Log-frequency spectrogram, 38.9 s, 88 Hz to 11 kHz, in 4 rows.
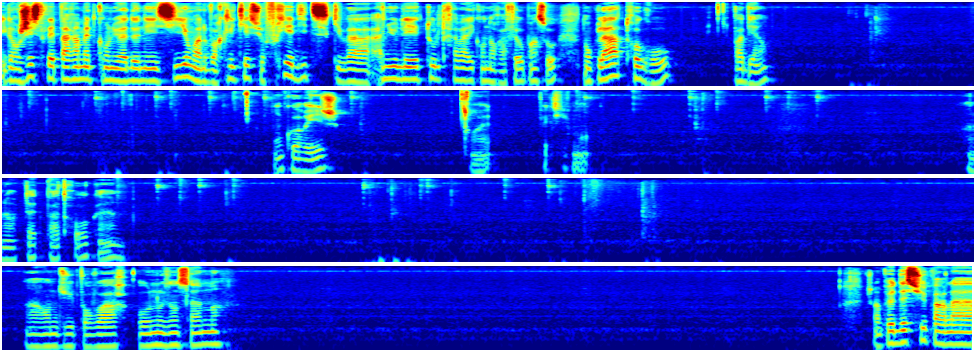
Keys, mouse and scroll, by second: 7.7 Escape, 9.3 alt+click, 10.2 alt+shift+click, 10.7 alt+click, 11.3 alt+shift+click, 11.8 alt+click, 12.7-13.1 scroll down 4, 13.1 scroll up 1, 14.7 click, 15.3 click, 16.3 click, 17.0 click, 19.2 click, 19.9 click, 20.5 click, 21.0 alt+click, 22.6 ctrl+s, 23.7 alt+click.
